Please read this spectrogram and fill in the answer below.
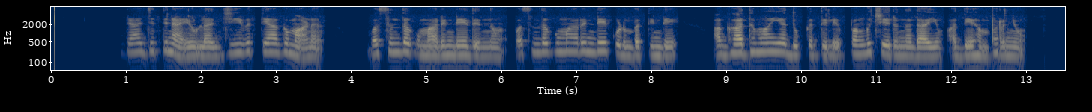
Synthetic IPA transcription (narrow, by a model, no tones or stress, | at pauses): ɾaːd͡ʑjɐt̪ːinaːjuɭːɐd͡ʑiːʋɐt̪jaːɡɐmaːɳɨ | ʋɐsɐnd̪ɐkumaːrinde̞ːðe̞nːumʋɐsɐnd̪ɐkumaːrinde̞kuɽumbɐt̪ːinde̞ | ɐɡʱaːd̪ɐmaːjɐd̪ukːɐt̪ːilpɐŋɡut͡ɕe̞ːɾunːɐðaːjumɐ̰d̪ːe̞ːɦɐmpɐrɐɲːu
